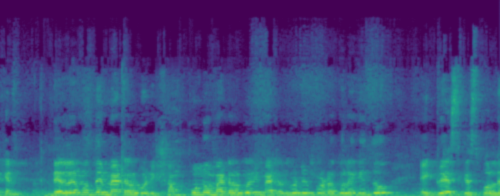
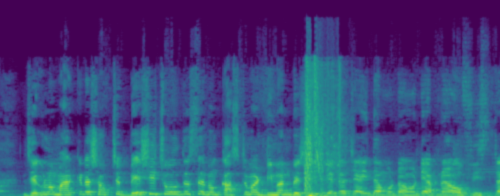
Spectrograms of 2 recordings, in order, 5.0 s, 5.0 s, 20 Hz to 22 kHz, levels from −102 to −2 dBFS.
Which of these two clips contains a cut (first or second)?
second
